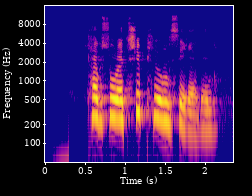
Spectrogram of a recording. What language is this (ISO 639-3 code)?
kat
